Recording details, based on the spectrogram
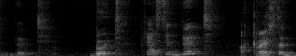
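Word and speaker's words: Butte: Apparently, Crested, it's pronounced like shoot, so it's boot.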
